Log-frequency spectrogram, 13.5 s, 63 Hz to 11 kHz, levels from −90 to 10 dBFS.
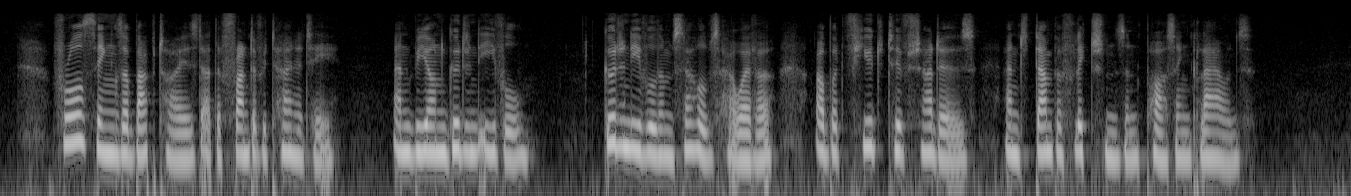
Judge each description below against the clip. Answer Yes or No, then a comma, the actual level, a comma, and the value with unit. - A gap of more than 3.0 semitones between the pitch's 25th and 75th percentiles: No, average, 2.7 semitones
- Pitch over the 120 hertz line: Yes, high, 190 Hz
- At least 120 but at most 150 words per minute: Yes, slow, 135 wpm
